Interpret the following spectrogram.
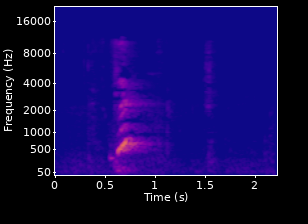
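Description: A child says one short word, a single syllable with rising pitch; otherwise near silence.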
